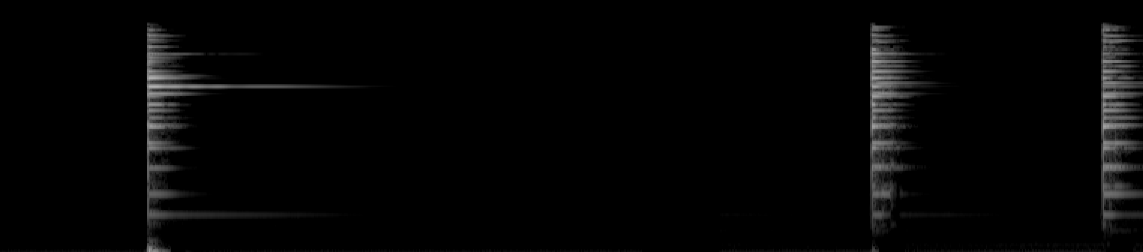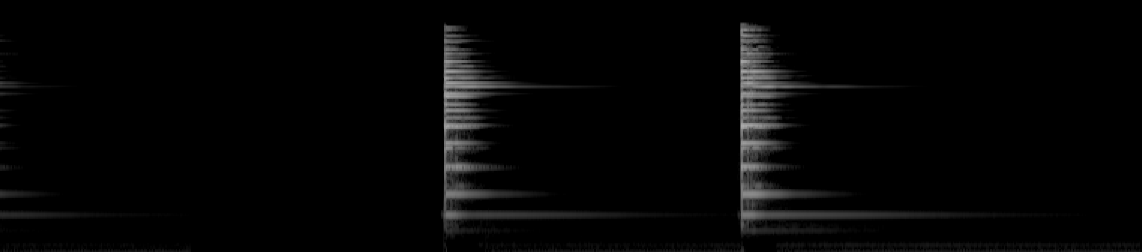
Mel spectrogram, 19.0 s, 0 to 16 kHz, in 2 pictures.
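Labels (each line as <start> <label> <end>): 1.2 Metallic clang as a hammer hits a crowbar. 1.9
7.3 Metallic clang as a hammer hits a crowbar. 7.6
9.1 Metallic clang as a hammer hits a crowbar. 9.5
13.2 Metallic clang as a hammer hits a crowbar. 13.8
15.7 Metallic clang as a hammer hits a crowbar. 16.2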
